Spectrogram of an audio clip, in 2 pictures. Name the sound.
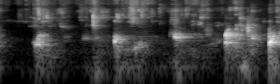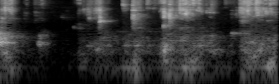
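water running while washing hands at a sink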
